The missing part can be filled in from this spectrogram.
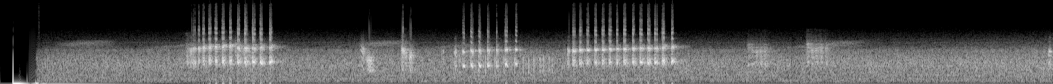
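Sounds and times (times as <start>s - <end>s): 
frog chorus in a biotope: 1.7s - 2.9s, 3.6s - 6.9s, 7.5s - 8.6s.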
